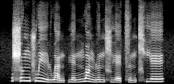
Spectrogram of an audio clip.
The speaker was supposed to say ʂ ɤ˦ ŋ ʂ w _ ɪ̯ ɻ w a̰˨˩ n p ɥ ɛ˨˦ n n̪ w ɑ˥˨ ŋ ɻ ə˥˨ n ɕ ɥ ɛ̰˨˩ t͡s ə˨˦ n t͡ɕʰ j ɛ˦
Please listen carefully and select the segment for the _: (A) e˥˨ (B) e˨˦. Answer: A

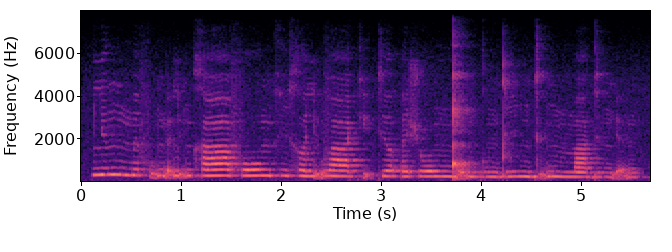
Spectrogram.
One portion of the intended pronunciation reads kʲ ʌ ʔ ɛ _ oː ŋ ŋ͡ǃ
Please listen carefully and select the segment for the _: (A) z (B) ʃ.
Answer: B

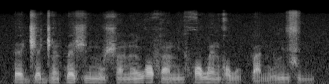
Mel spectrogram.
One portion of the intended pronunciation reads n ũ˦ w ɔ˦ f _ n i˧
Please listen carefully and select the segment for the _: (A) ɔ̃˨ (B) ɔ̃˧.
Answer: B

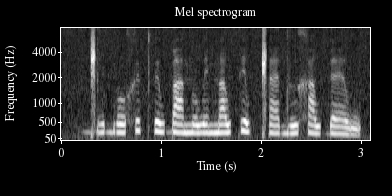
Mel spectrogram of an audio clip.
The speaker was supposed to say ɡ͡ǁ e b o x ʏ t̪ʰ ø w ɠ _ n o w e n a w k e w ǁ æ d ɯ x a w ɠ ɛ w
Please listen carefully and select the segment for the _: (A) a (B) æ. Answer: A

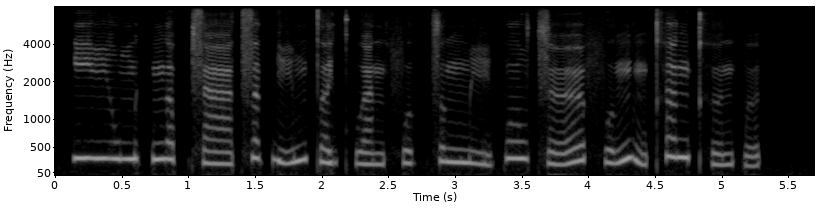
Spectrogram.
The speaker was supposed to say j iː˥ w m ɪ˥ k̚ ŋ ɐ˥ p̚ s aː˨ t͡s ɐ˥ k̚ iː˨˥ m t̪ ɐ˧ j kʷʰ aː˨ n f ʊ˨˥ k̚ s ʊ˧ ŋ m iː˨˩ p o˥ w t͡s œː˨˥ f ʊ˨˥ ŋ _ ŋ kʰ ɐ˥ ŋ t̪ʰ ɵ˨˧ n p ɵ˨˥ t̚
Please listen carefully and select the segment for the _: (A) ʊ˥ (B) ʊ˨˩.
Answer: B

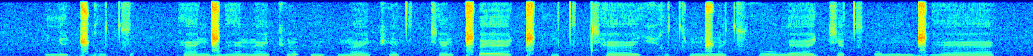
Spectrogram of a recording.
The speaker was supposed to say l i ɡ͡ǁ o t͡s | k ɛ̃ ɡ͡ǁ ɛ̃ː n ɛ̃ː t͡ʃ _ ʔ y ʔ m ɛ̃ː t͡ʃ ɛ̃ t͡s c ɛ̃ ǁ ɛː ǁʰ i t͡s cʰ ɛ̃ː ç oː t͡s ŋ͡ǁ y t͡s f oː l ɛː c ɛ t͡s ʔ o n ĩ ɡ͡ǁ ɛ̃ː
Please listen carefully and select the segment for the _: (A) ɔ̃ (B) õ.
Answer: B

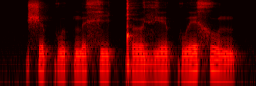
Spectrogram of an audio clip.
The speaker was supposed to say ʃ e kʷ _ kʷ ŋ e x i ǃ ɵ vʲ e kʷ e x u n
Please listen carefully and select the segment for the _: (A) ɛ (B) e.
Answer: B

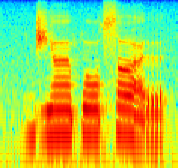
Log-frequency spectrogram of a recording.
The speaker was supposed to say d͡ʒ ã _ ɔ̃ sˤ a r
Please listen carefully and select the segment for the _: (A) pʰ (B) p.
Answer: B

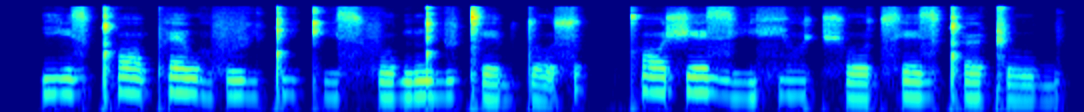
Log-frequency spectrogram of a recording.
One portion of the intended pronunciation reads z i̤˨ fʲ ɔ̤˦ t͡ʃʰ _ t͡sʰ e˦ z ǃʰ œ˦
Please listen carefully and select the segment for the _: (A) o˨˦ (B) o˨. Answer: B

